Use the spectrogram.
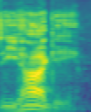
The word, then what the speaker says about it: Ihagee: by the acronym IHG which when pronounced in German is ihagi and that's the name you'll see associated with most Exacta cameras the historical significance of ihagi can't be understated as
